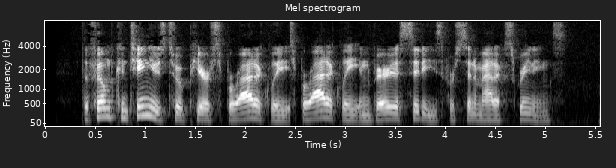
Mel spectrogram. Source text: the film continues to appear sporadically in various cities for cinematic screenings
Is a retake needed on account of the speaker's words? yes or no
yes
